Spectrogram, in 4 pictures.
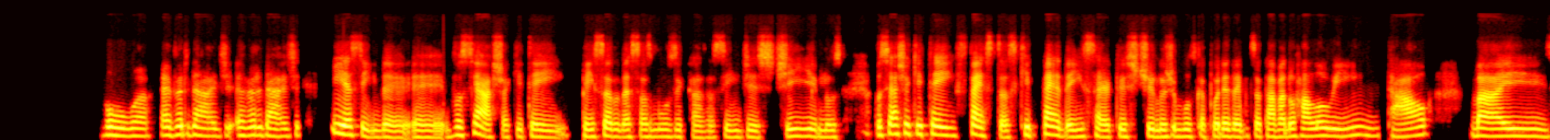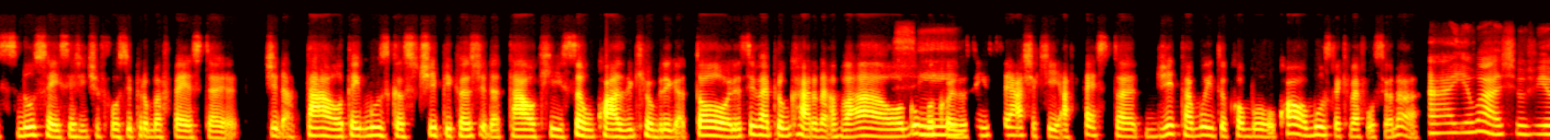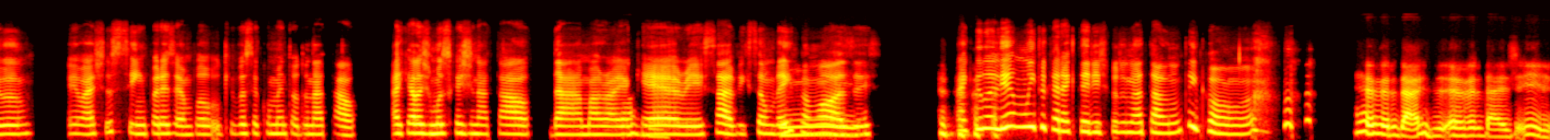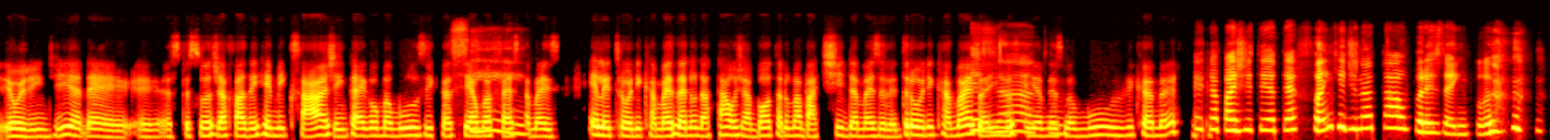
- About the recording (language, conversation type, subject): Portuguese, podcast, Como montar uma playlist compartilhada que todo mundo curta?
- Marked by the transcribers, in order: laugh; laugh; laugh; laugh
